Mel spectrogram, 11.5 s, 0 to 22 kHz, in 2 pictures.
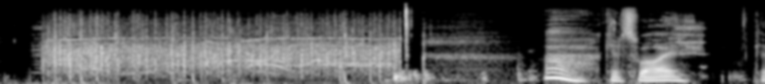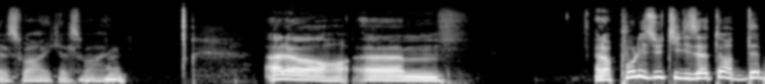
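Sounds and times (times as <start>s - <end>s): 
applause: 0.2s - 3.0s
speech: 4.1s - 6.8s, 7.8s - 9.2s, 10.2s - 11.4s.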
